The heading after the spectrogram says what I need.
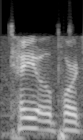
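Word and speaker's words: Théo Pourchaire: Teo Porcher takes the checkered flag. Teo Port.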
